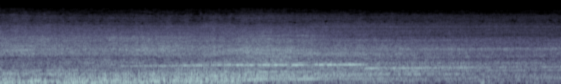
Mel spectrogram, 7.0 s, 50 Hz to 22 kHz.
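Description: PESA Elf EN76 electric multiple unit running past on the rails and away: a heavy rumble of wheels on track with a thin electric whine from the drive, the whole sound fading over the last few seconds as the train recedes.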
